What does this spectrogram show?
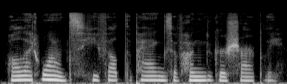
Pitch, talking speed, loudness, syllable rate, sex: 190 Hz, 210 wpm, -16 LUFS, 4.5 syllables/s, female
